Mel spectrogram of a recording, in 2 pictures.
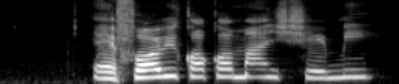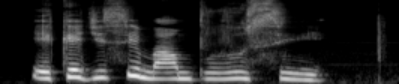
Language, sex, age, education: Yoruba, female, 30-45, tertiary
